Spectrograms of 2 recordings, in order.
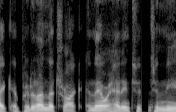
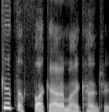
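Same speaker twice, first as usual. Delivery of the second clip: mock angry, fed-up, dismissive tone. Retelling what the man said after getting vomit on him: imitating a pissed-off man. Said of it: "the guy was really pissed".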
